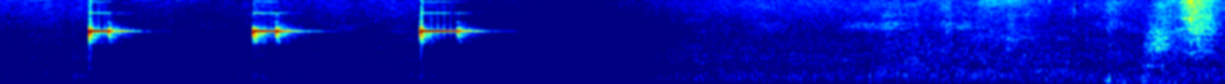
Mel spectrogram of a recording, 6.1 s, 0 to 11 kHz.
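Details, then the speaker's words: Urban Security UR6 alarm disc lock on a Victory Empulse TT, armed and moved slightly: three sharp high-pitched chirps a little under a second apart, then quiet; motion warning beeps. "even if you just move it a little bit it'll go off so as long as they continue to move it it's gonna it's gonna go off"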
